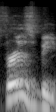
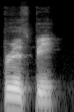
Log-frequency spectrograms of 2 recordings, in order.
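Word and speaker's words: Mrs. Brisby: scenes in them I mean the uh Mrs frisbee trying to save her house as the M came down by the way but secret yeah what what' you say her name is Mrs brisbee bris what did I say frisbee oh okay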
